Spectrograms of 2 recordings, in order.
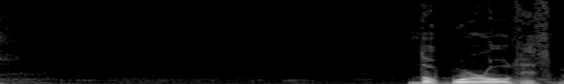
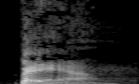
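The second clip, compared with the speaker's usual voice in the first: loud, higher exclaimed bam; sudden impact noise; 5 semitones higher, 5 dB louder than usual. Acted. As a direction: punch it out like a hit. Imitates slingshot stone hitting goose.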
